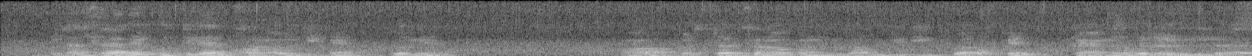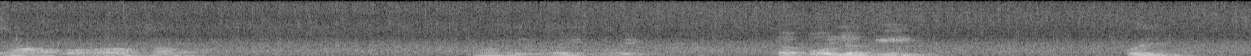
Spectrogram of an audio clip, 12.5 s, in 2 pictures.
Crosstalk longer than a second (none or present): present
